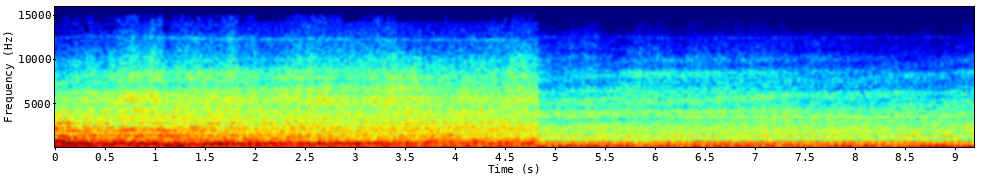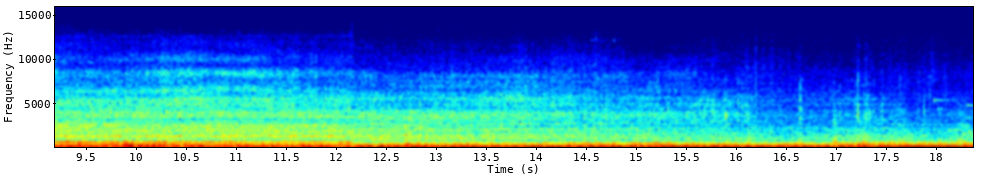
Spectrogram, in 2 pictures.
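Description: Diesel engines of heavy road-building machines, a Caterpillar CS54 single-drum roller and a motor grader, running steadily at work. The sound changes abruptly about five seconds in, and a deeper hum comes in about twelve seconds in.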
